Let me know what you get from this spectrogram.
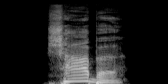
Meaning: inflection of schaben: 1. first-person singular present 2. first/third-person singular subjunctive I 3. singular imperative
- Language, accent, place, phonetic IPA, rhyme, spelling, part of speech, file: German, Germany, Berlin, [ˈʃaːbə], -aːbə, schabe, verb, De-schabe.ogg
